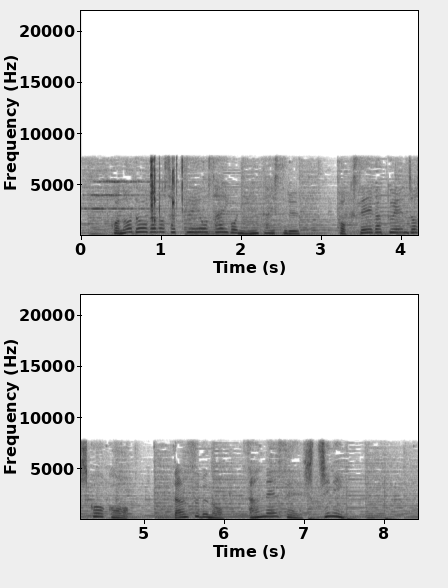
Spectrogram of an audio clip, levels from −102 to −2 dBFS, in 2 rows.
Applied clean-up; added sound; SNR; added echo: none; Crushing; 0 dB; none.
